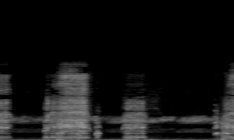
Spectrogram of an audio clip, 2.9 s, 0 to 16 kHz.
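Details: Barn owl at its nest box at night, 12:33 am on 2 February 2024, a day after the first chick hatched; harsh, noisy screeching bursts of about half a second, repeated with short gaps, over a steady faint hum.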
